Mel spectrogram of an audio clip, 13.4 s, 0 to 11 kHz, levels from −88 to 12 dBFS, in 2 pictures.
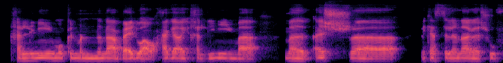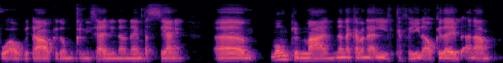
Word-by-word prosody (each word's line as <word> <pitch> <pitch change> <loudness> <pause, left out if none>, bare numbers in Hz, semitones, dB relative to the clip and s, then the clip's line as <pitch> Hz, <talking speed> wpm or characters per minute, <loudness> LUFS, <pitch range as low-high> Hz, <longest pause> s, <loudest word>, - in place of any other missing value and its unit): يخلّيني 95 +1 -1
ممكن 95 0 -3
من 90 -1 -2
إن 85 0 -1
أنا 90 0 +4
أبعِده - - +4
أو - - +3
حاجة - - +1
يخلّيني 90 +2 -4
ما 80 -2 +1 0.4
ما 85 -2 +1
ابقاش 95 +1 0 0.9
مكسّل 90 - -3
إن 90 +1 -1
آجي 90 -2 +3
أشوفه 85 - -4
أو - - -2
بتاع 90 -1 +3
أو 85 - 0
كده، - - -6
وممكن 180 0 -6
يساعدني 90 - -1
إن 85 - -5
أنا 85 - -2
أنام 85 0 -2
بس - - -9
يعني، 90 -1 0 0.4
آآ، 95 0 +3 0.2
ممكن 135 -3 -1
مع 90 -2 +5
إن 90 +3 -7
أنا 105 0 +2
كمان 100 0 0
أقلل 100 0 0
الكافيين 95 +1 -6
أو - - -1
كده 95 0 +1
يبقى 90 -1 +1
أنا 90 -1 -1
90 Hz, 175 wpm, -24 LUFS, 90-95 Hz, 0.9 s, مع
